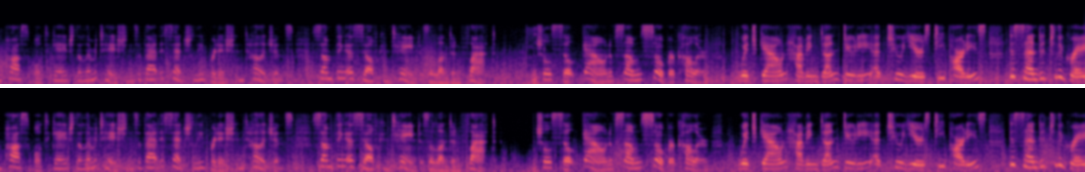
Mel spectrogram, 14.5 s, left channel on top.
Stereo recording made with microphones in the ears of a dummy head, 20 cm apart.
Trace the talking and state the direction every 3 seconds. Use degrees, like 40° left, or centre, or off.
30° right, 30° right, 20° right, 10° right, 10° left.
